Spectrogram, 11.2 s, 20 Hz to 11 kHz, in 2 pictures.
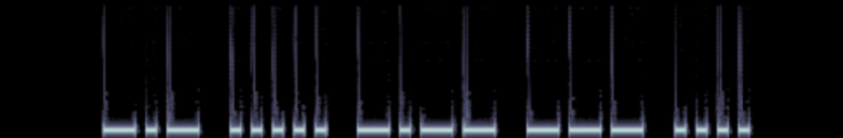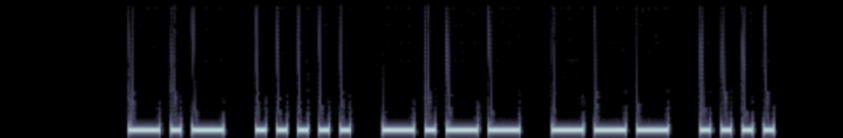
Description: Morse code, heard as a keyed tone, about 17 wpm, 700 Hz. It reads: K5YOH K5YOH
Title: USA Call Signs - 5 Characters - Repeated 2x - 17wpm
